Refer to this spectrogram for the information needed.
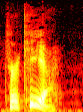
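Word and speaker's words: Türkiye: And finally, from Forbes, the United Nations accepted a formal request by the country Turkey to rebrand as Turquia. That's spelled T-U, with an umlaut over the U, R-K-I-Y-E.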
